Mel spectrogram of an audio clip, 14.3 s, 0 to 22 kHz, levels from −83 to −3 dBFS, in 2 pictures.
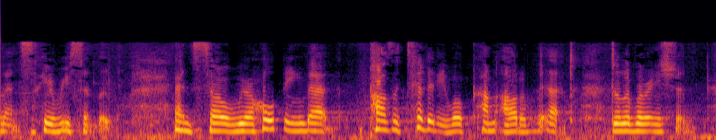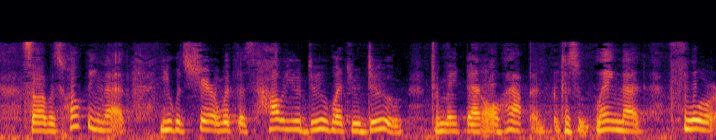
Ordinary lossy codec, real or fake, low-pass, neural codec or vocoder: MP3, 32 kbps; fake; 7.2 kHz; codec, 16 kHz in and 24 kHz out, 1.1 kbps, FireRedTTS-2 codec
